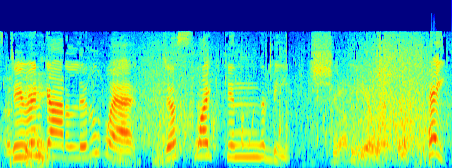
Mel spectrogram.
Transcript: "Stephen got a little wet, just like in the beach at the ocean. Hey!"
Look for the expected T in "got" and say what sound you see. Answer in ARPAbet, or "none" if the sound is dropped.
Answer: T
